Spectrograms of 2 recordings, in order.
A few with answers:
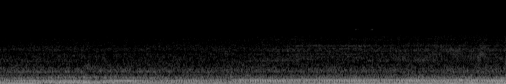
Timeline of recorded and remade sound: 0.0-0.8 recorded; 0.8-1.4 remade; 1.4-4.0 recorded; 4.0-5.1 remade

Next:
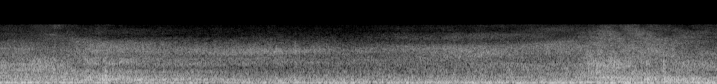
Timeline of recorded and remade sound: 0.0-0.5 remade; 0.5-5.0 recorded; 5.0-5.7 remade; 5.7-7.2 recorded

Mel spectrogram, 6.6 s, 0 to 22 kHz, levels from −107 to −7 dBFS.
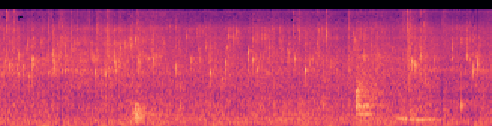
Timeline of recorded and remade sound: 0.0-0.8 recorded; 0.8-1.6 remade; 1.6-5.7 recorded; 5.7-6.6 remade

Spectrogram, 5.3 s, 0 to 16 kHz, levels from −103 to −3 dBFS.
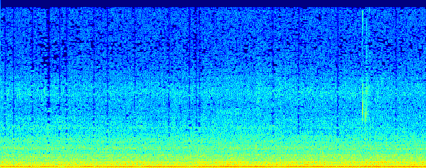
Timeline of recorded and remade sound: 0.0-2.7 recorded; 2.7-3.2 remade; 3.2-5.3 recorded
